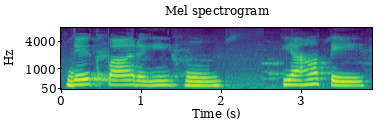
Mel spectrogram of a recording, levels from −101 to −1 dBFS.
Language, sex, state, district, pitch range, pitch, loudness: Hindi, female, Chhattisgarh, Raipur, 200-235 Hz, 215 Hz, -13 LUFS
